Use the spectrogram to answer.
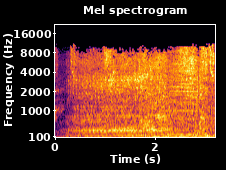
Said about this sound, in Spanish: El profesor huye de Ángel en una moto.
